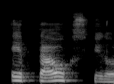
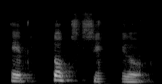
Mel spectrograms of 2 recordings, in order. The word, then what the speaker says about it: heptóxido: Pero ten cuidado, heptaoxígeno, heptaóxido. Recuerda que se dice heptóxido. Recuerda que al oxígeno se le dice óxido, heptóxido.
